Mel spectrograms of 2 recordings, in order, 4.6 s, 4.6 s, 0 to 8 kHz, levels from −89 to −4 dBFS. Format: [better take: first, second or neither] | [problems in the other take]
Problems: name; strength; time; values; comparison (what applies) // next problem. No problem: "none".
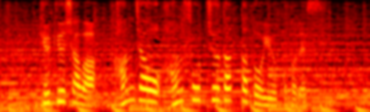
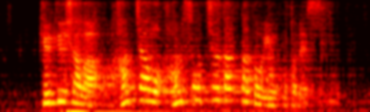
first | noise reduction (neural separator model SepFormer DNS4)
